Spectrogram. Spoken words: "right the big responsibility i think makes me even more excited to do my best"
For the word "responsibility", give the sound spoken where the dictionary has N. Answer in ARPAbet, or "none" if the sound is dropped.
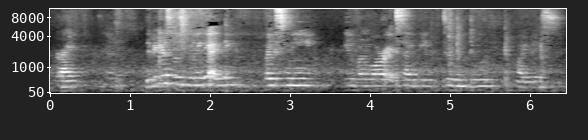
none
